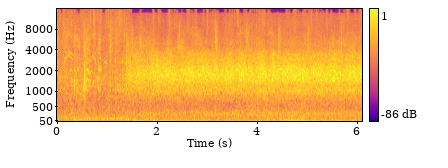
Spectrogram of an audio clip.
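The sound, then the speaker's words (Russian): A huge colony of thousands of penguins calling: a dense, continuous chorus of overlapping honking, braying cries that stays loud throughout, with no talk. “Он ищет свою семью среди тысяч других пингвинов.”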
